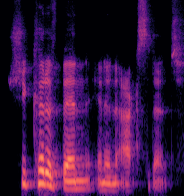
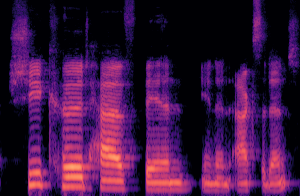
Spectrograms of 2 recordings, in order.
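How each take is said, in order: First: 'Could have' is contracted into one reduced chunk. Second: Each word of 'could have' is said in full. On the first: The speaker calls it right. "They'll say" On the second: The speaker calls it wrong. "I promise no native speaker of English will read it that way"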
